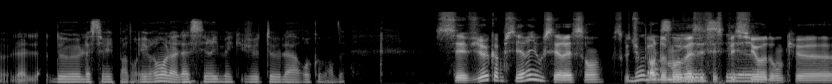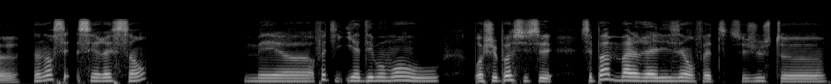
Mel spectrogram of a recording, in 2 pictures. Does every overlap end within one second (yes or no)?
no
